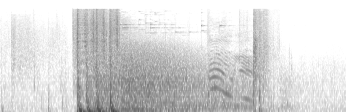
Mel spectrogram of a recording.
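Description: A submachine gun fires a rapid burst close by.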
